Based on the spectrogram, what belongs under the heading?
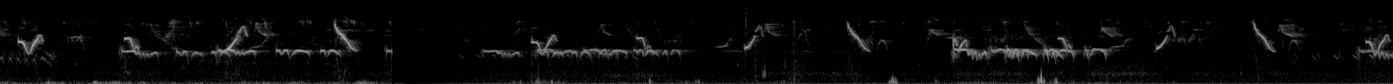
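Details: Red-cowled cardinal in continuous song: loud slurred whistles and repeated buzzy warbled phrases, with a brief pause near the fourth second. Some faint low rumble and clicks sit underneath.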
